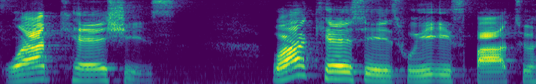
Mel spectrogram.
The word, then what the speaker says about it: caches: the pronunciation of the current word cash as CS cash but currently we don't talk about money don't talk about cash so it's web caches web caches we expect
